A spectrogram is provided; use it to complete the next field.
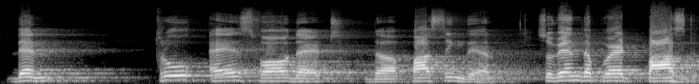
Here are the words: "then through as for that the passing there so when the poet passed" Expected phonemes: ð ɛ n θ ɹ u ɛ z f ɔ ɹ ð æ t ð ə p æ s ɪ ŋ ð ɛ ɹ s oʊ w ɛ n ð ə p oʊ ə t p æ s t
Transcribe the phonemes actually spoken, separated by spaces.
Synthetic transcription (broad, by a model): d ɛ n t ɹ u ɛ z f ɔ ɹ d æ t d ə p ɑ s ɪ ŋ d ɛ ɹ s oʊ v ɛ n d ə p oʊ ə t p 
